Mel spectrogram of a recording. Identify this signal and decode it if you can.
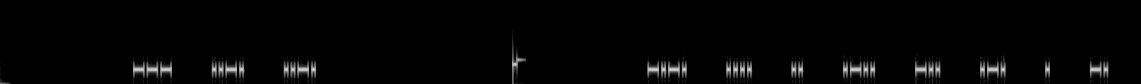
Morse code, heard as a keyed tone, about 36 wpm, spaced as for 16 wpm, 690 Hz. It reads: OFF CHILDREN
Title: 4x Character Spacing - Top 300 Words - 35wpm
